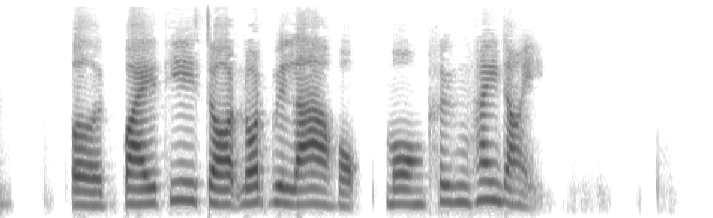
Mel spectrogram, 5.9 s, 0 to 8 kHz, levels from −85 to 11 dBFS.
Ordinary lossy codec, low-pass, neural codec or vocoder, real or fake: MP3, 32 kbps; 7.2 kHz; codec, 16 kHz, 0.3 kbps, FocalCodec; fake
